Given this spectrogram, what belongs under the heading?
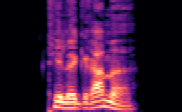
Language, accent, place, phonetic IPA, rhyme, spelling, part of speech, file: German, Germany, Berlin, [teleˈɡʁamə], -amə, Telegramme, noun, De-Telegramme.ogg
- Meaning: nominative/accusative/genitive plural of Telegramm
